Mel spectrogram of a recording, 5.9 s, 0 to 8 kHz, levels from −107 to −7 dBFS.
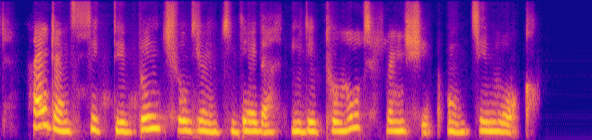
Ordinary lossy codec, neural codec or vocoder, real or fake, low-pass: none; codec, 16 kHz, 1 kbps, FreqCodec, smaller model; fake; none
